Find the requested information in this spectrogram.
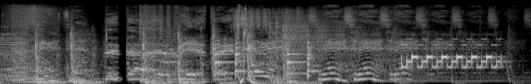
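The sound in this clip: A telephone ringtone for a call into a radio show, heard as a rapid, repeating high trill near the end over busy music.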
